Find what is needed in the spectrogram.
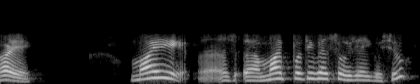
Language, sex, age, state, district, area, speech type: Assamese, female, 60+, Assam, Udalguri, rural, conversation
